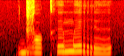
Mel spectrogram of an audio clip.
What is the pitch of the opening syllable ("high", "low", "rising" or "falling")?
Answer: low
